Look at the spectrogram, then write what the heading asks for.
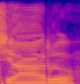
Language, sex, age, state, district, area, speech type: Marathi, female, 30-45, Maharashtra, Nagpur, urban, read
